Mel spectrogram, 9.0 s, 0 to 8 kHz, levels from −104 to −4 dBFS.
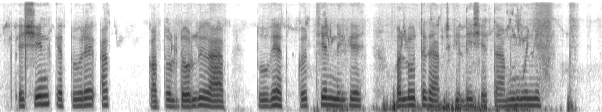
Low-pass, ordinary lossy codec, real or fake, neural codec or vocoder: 7.2 kHz; none; fake; vocoder, 44.1 kHz, 128 mel bands, Pupu-Vocoder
